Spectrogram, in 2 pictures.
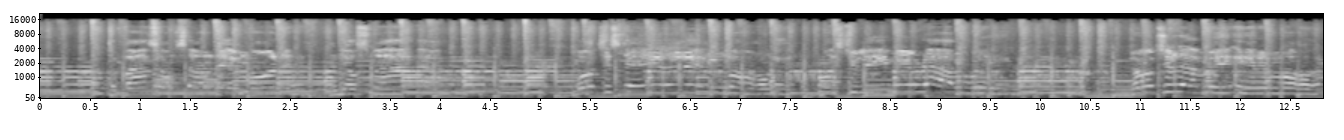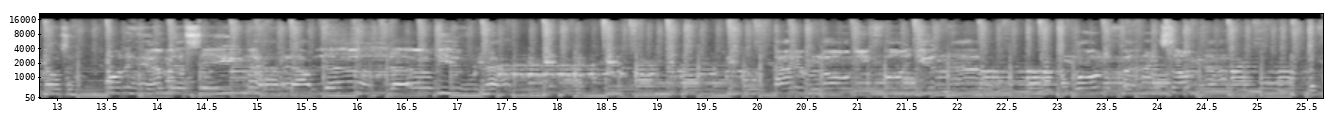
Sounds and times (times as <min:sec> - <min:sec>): Music: 0:00.0 - 0:25.6.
